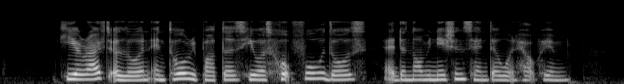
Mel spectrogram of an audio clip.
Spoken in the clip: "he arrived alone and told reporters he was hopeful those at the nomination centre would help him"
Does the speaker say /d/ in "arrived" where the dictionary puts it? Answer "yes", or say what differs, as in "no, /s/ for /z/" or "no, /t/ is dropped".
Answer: yes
